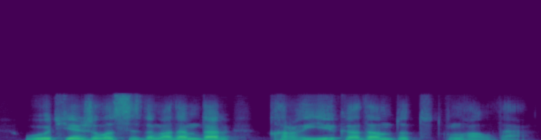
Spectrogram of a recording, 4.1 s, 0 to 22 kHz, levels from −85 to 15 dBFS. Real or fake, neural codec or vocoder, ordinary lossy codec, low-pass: fake; codec, 16 kHz, 0.7 kbps, FocalCodec; AAC, 64 kbps; 7.2 kHz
